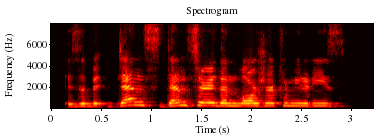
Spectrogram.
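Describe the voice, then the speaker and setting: Her voice high in pitch, a woman speaks with an Arabic accent at a moderate pace and ordinary pitch variation over a quiet background. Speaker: PhD researcher. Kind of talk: academic conference presentation. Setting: lecture hall, recorded on Zoom.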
